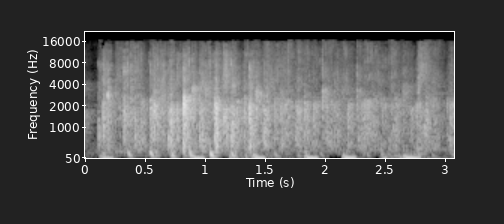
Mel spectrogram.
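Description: A crowd applauds steadily, many hands clapping in a dense, continuous patter that holds at a fairly even loudness for a few seconds, with no voices speaking over it.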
